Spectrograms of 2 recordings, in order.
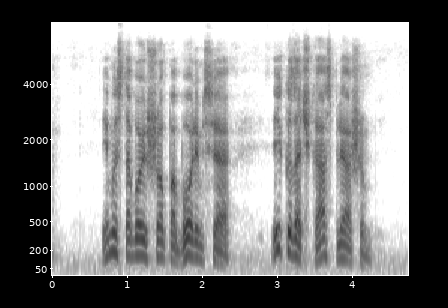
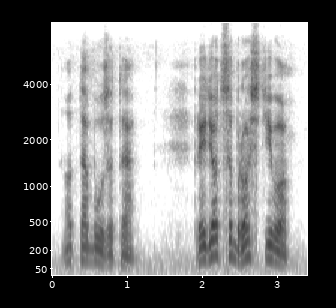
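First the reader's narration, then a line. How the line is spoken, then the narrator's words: Whispered. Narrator (Russian): шепнул Фомин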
